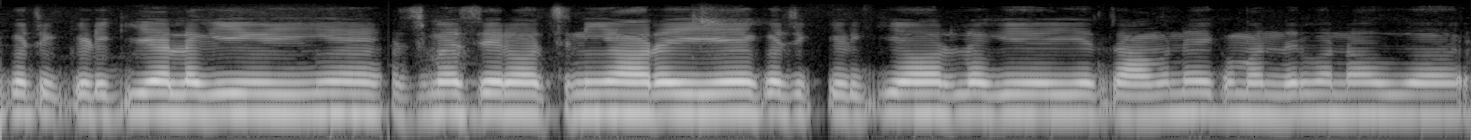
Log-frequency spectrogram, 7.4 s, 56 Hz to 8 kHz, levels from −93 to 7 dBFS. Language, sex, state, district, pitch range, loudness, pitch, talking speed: Hindi, male, Goa, North and South Goa, 140-145 Hz, -21 LUFS, 145 Hz, 180 wpm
